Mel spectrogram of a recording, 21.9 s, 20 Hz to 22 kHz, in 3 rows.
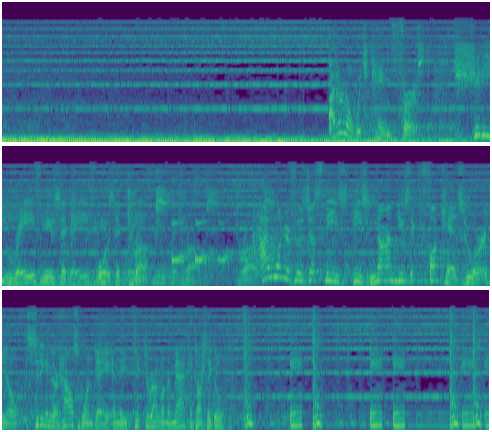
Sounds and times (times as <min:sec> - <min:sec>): Music: 0:00.0 - 0:21.9
Speech: 0:04.9 - 0:18.5.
